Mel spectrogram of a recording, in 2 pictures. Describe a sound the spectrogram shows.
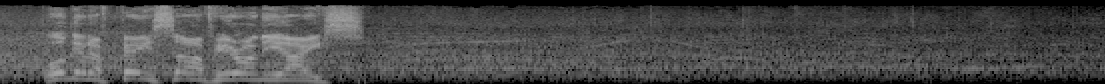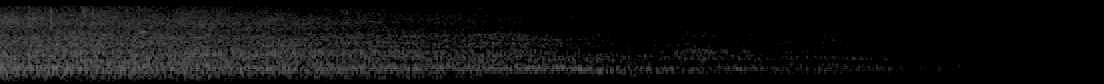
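A large crowd murmurs and cheers in an echoing arena, slowly fading.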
